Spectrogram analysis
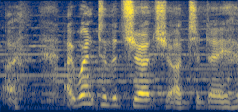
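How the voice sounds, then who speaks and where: Grieving father, played by a man, high gentle voice, halting and sorrowful, reverberant hall with music. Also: expressive. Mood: grieving, tender. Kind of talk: stage radio drama acting.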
